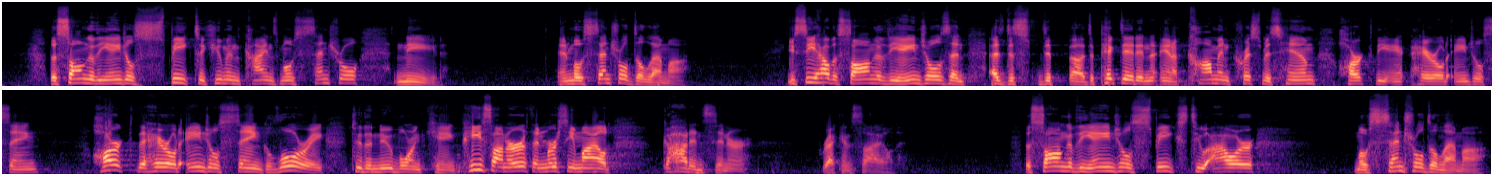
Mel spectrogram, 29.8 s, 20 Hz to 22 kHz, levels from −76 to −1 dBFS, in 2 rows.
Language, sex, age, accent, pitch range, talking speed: English, male, 30-49, American, 135-175 Hz, 145 wpm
